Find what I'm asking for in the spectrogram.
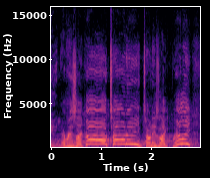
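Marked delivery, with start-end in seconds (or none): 0.7-1.8 high, drawn-out mocking oh Tony; teasing family. Relatives at Thanksgiving teasing Tony, high and slow. 2.4-2.8 high incredulous really; indignant Tony. Retold or imitated. Tony protesting his family's roast, high and incredulous.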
